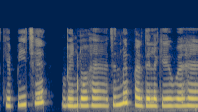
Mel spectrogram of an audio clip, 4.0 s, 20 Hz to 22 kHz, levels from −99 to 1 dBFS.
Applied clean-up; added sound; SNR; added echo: neural mask model DeepFilterNet 3.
